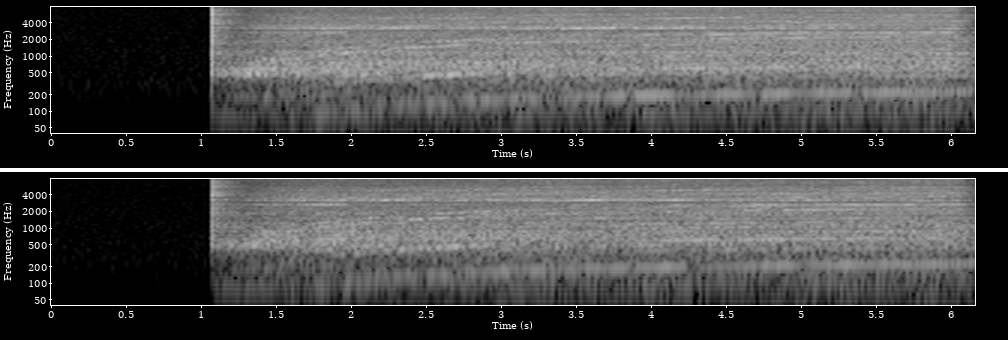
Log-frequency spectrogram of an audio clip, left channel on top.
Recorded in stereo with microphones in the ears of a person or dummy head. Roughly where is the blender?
Left.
